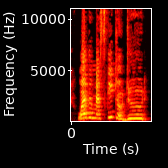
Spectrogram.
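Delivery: high, loud little dog voice; high squeaky small dog; tiny dog voice. Acted. Smallest Chihuahua asks.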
